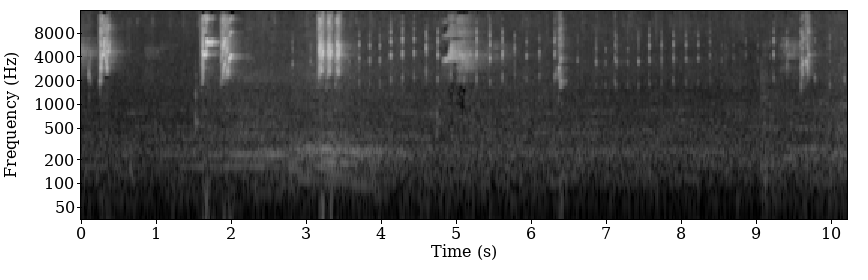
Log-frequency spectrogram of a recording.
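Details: Lovebird mating call for encouraging adult birds to breed: isolated shrill screechy bursts every one to two seconds, with faint rapid clicking notes between them and a soft low background hum.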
